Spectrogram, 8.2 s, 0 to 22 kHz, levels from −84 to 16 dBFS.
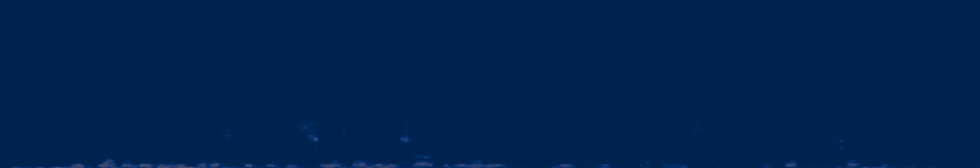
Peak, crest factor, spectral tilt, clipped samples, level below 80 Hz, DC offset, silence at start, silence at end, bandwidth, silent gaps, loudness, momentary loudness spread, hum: -46 dBFS; 18 dB; -4 dB/octave; under 0.1%; -76 dBFS; under 0.1%; 0.05 s; 0 s; 15.5 kHz; none; -67 LUFS; 4 LU; none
